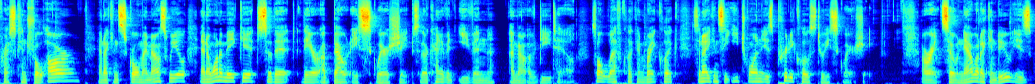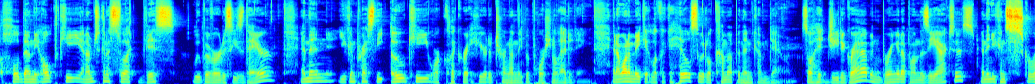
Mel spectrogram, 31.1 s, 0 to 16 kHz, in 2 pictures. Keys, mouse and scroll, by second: 0.6 ctrl+r, 1.7-2.3 scroll up 2, 3.0-4.8 scroll up 1, 5.2 scroll down 1, 5.2 scroll up 1, 5.8-6.6 scroll down 1, 6.6-7.8 scroll down 1, 9.1-10.1 drag, 9.6-11.1 middle drag, 10.8-11.9 scroll up 1, 11.4 shift+middle click, 11.9 scroll down 1, 12.8 middle click, 12.9-23.5 scroll down 1, 23.5 shift+click, 23.5 shift+o, 23.6-26.1 scroll up 1, 26.9-28.5 shift+middle drag, 27.6 g, 28.1 z, 30.1 scroll down 2, 30.2 scroll up 1, 30.4 scroll down 1, 30.5 scroll up 1, 30.8 scroll down 1, 30.9 scroll up 1.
